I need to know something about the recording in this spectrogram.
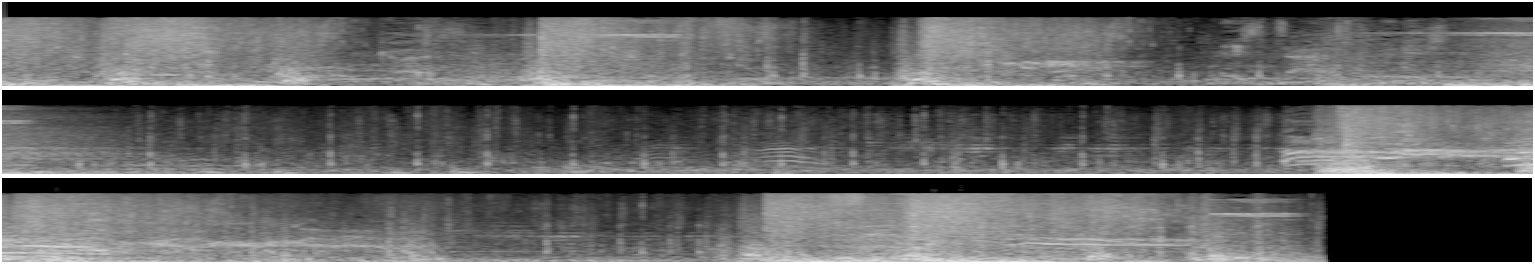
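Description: Blades slash and thud in a close fight, in loud bursts.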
